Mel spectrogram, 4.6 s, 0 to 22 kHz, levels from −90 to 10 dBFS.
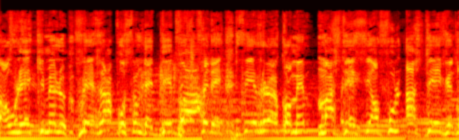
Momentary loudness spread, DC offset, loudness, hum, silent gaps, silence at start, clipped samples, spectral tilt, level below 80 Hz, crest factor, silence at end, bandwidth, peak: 3 LU; under 0.1%; -14 LUFS; none; none; 0 s; under 0.1%; -3.5 dB/octave; -26 dBFS; 14 dB; 0 s; 16.5 kHz; 0 dBFS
